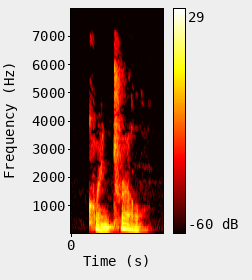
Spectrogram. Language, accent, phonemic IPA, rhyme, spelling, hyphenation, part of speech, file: English, Southern England, /kweɪnˈtɹɛl/, -ɛl, quaintrelle, quain‧trelle, noun, LL-Q1860 (eng)-quaintrelle.wav
- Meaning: A woman who is focused on style and leisurely pastimes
